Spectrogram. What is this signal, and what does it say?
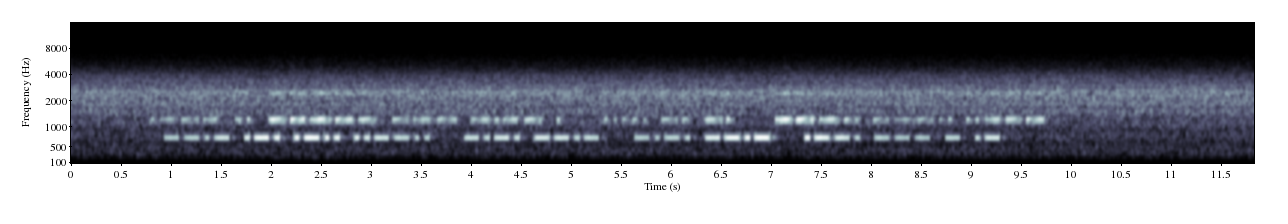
Morse code, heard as two keyed tones, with radio static, fading and room echo. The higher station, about 26 wpm, 1220 Hz: JI0OYE 5NN 882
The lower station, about 24 wpm, 730 Hz: QRL? CQ CQ POTA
